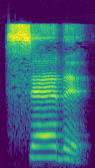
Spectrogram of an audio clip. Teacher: For fatha open jaws attached ba. Ba will get sifa of qalqala. And this letter is majhura. It has no flow of breath. So the sound should be very clearly heard for qalqala.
